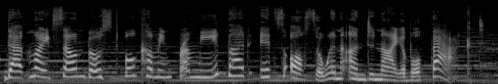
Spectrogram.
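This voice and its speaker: A woman's voice: very high voice, lively intonation, measured pace. A woman playing a proud, prickly mechanical puppet who explains things precisely and haughtily in a video game cutscene. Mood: proud, reflective. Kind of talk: scripted game cutscene acting. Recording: music behind the voice. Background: game soundtrack music.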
